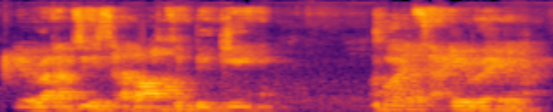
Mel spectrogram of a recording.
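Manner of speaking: booming, fast hype announcement into the mic; rally the crowd like a slam host; big MC announcement to pump up the room; loud announcer call. Real, not acted.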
